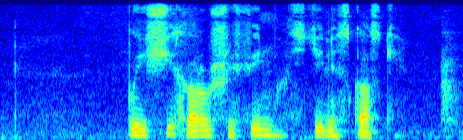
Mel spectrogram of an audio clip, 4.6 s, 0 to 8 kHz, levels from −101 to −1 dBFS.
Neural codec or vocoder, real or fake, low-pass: none; real; 7.2 kHz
